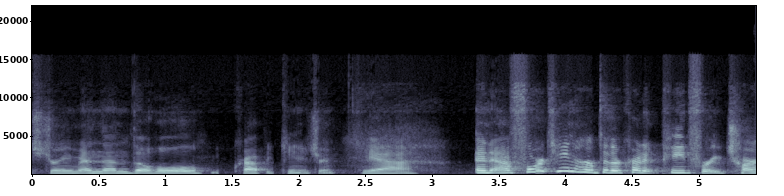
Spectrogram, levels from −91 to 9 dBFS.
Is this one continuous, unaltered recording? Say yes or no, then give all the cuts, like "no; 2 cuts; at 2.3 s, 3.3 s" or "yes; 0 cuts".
no; 3 cuts; at 1.4 s, 1.8 s, 4.3 s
